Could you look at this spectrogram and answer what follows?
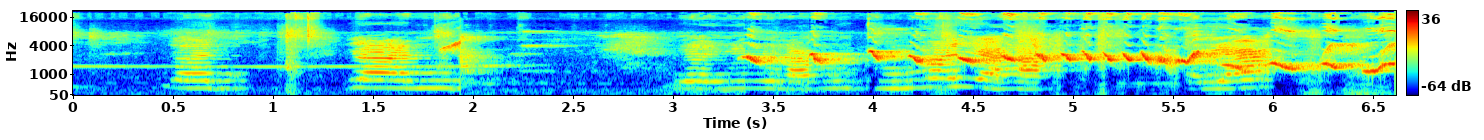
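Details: White-rumped shama sings a rich, fast run of clear whistled notes and trills in the second half, rising and falling in pitch; a steady humming human-like voice precedes it at the start.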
